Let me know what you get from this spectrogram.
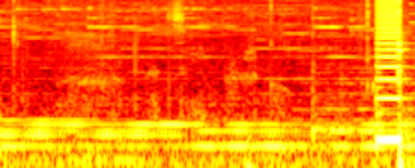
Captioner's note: buzzer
